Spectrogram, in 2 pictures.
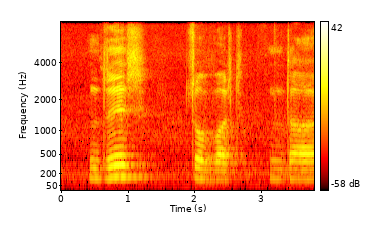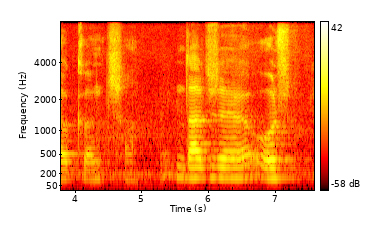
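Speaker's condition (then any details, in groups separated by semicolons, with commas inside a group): Cerebral palsy; limited physical abilities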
